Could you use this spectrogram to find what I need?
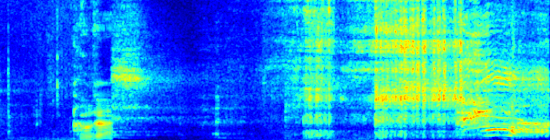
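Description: A young man snorts loudly close by.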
